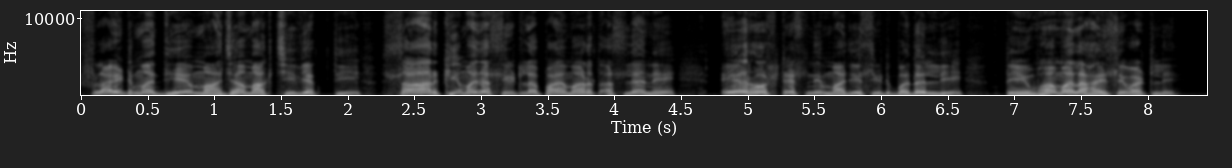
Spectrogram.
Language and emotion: Marathi, happy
